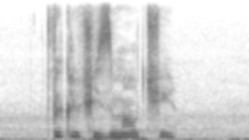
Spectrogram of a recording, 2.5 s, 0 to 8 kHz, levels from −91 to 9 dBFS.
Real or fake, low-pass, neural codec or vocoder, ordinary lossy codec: real; none; none; none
